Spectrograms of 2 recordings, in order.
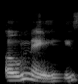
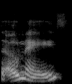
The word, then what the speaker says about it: Onays: First of all, the name of my company is Onays. That's how you pronounce it. Onay is my middle name. And don't be afraid to mess that up because I've gotten onesies and all other kinds of things. So it's actually pronounced Onays.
